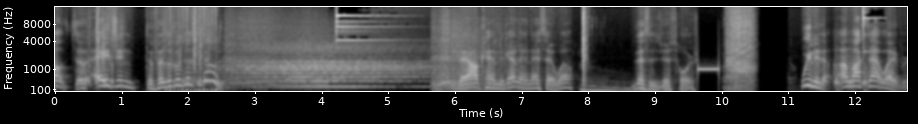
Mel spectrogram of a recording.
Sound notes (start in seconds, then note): 4.2 bell rings; 10.1 horse nickers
